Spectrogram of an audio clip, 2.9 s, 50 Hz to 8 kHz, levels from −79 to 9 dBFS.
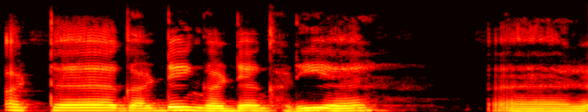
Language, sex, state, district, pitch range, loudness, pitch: Rajasthani, female, Rajasthan, Nagaur, 170-195 Hz, -15 LUFS, 180 Hz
